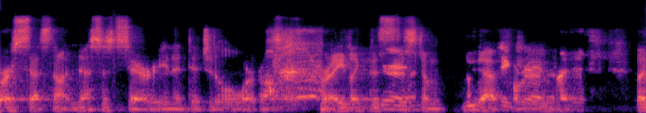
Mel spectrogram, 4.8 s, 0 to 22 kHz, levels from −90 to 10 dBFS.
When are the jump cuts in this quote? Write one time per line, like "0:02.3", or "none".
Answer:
none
